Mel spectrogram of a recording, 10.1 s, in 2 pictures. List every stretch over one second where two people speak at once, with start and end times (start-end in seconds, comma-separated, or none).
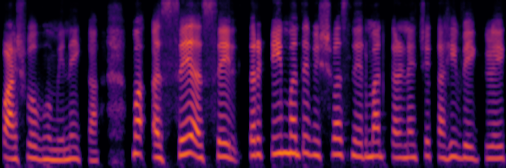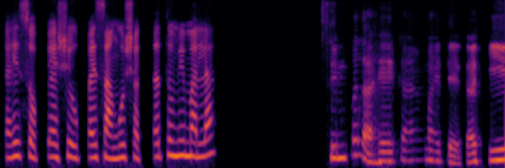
none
